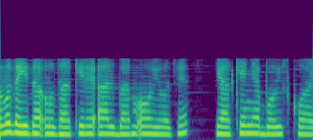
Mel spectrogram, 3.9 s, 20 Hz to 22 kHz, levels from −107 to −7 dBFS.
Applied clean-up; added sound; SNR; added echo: neural mask model DeepFilterNet 3.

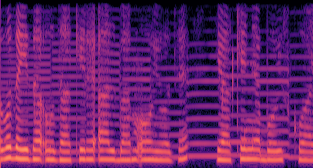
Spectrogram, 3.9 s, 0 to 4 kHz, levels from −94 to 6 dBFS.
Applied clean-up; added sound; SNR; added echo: none; Wind instrument, woodwind instrument; 16 dB; none.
